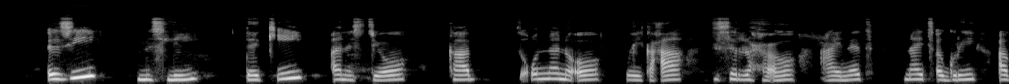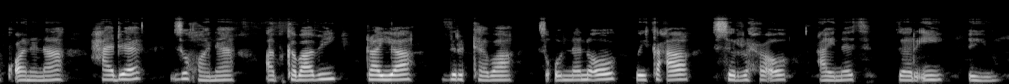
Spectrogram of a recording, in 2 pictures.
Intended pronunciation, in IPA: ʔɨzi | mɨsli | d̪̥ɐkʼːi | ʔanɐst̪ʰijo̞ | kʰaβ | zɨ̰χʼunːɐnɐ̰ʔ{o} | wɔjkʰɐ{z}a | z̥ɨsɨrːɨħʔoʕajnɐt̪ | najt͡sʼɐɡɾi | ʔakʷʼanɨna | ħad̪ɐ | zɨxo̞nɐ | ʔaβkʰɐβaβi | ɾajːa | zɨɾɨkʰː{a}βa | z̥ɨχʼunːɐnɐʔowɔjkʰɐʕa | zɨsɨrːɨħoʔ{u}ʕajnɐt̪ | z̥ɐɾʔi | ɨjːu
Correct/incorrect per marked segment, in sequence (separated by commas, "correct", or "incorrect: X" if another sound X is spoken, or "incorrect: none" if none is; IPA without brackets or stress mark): correct, incorrect: ʕ, incorrect: ɐ, incorrect: o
